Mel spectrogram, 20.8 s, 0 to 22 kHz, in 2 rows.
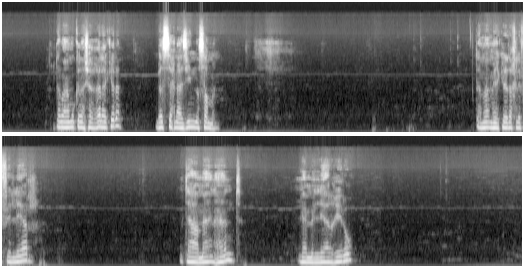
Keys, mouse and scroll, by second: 5.1 scroll up 1, 8.3 click, 9.0 click, 9.5 click, 10.2 click, 13.2 click, 19.3 click.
